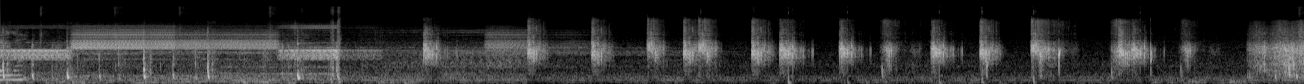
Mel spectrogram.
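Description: Blocks of dirt and stone break with crunching thuds, over and over.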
